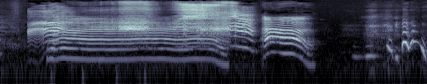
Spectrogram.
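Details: A baby babbles and cries in long voiced vocalizations with strong harmonics, a sustained cry followed by a shorter falling wail, then quieter broken babbling, indoors in a small room.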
